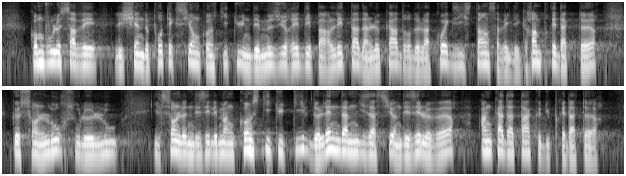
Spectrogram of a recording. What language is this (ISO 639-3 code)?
fra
